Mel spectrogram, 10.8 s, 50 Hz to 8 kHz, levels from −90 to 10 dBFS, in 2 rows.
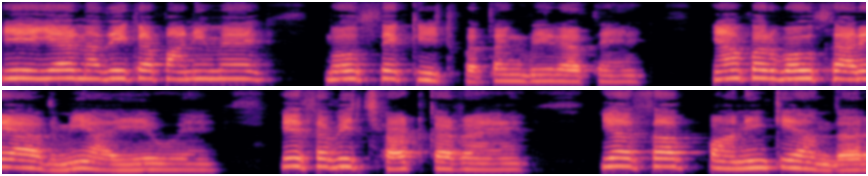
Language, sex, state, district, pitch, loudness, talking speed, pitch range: Hindi, male, Bihar, Saran, 215 Hz, -15 LUFS, 185 wpm, 170-240 Hz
